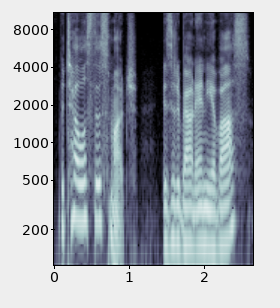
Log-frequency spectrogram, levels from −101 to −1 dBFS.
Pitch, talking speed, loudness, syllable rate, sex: 175 Hz, 225 wpm, -17 LUFS, 6.0 syllables/s, female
